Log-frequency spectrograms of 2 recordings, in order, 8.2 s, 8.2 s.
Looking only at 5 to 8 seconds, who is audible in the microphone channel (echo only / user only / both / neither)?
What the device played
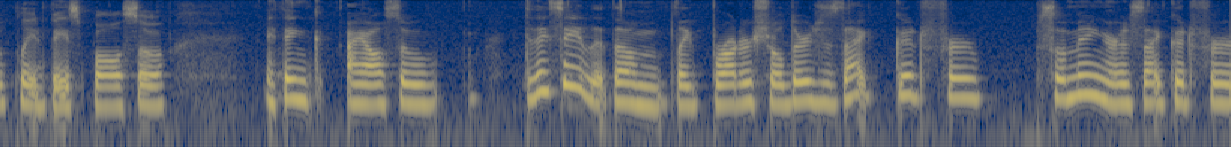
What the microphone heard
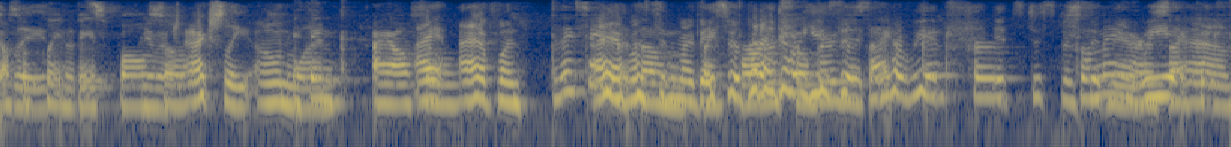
both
